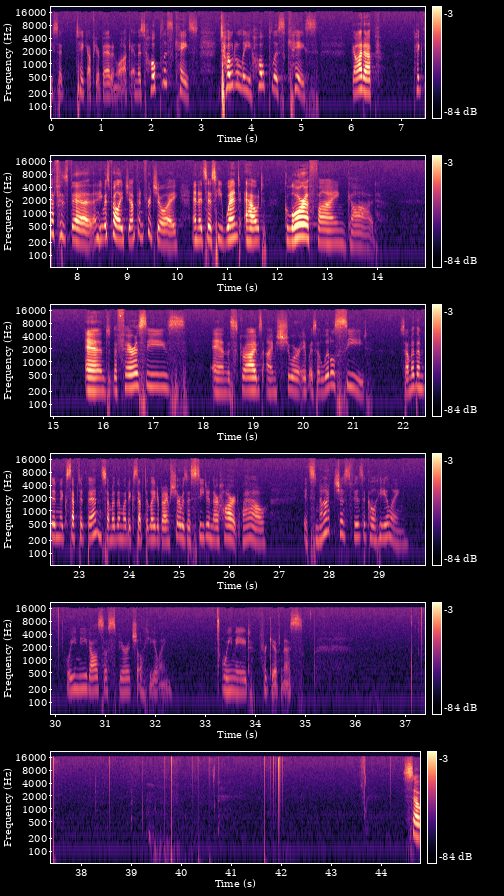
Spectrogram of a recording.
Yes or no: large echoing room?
yes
